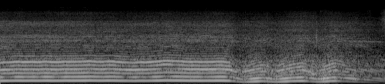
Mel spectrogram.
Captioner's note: saw whirring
